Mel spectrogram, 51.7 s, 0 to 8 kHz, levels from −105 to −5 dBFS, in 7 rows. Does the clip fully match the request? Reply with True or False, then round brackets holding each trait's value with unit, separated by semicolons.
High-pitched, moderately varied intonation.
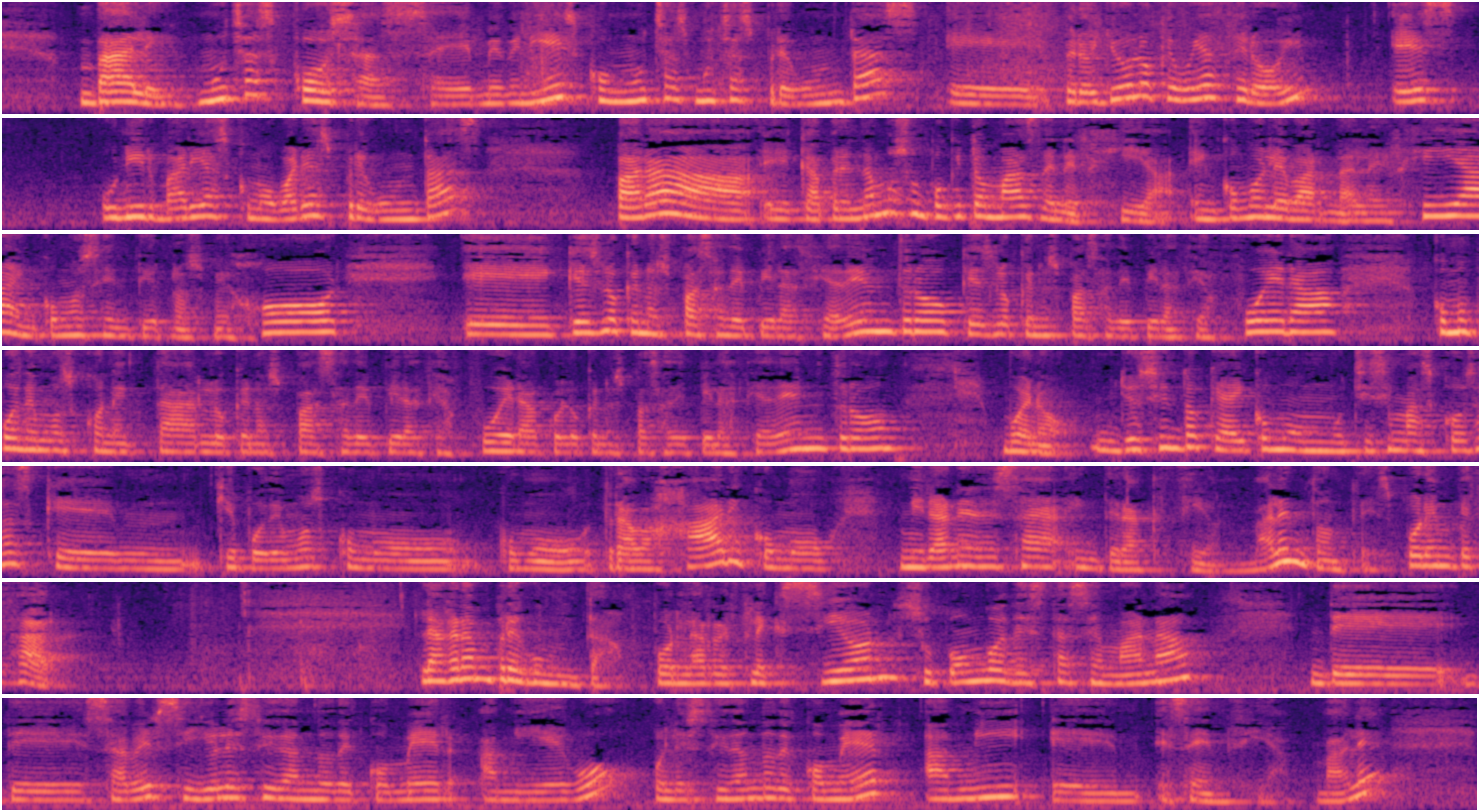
False (205 Hz; 5.8 semitones)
